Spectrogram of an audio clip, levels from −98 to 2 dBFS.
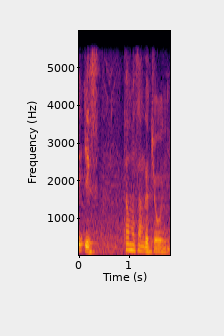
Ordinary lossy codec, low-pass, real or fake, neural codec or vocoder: none; 5.4 kHz; fake; codec, 16 kHz in and 24 kHz out, 2.2 kbps, FireRedTTS-2 codec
